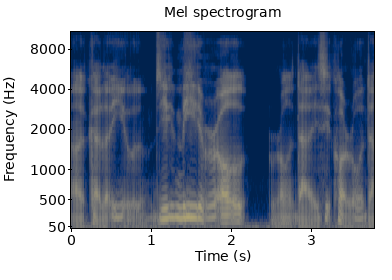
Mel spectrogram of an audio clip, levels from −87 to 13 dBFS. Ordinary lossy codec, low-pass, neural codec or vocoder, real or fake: none; none; autoencoder, 22.05 kHz, a latent of 192 numbers a frame, VITS, trained on many speakers; fake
